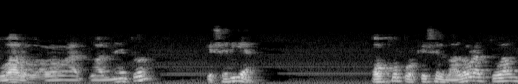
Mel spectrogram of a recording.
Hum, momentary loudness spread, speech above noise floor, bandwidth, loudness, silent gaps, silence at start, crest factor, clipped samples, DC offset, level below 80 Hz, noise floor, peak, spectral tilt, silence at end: none; 8 LU; 26 dB; 5.6 kHz; -19 LUFS; none; 0 s; 18 dB; under 0.1%; under 0.1%; -48 dBFS; -44 dBFS; -2 dBFS; -10 dB/octave; 0 s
